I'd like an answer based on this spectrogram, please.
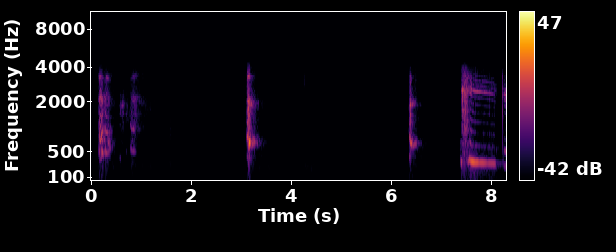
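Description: Sharp, brief hiccup sounds at spaced intervals, with a short voiced sound at the end; ordinary hiccups.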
